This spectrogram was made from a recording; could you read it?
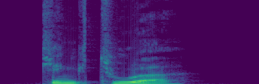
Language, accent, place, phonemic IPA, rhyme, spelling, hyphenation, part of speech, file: German, Germany, Berlin, /tɪŋkˈtuːɐ̯/, -uːɐ̯, Tinktur, Tink‧tur, noun, De-Tinktur.ogg
- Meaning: tincture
